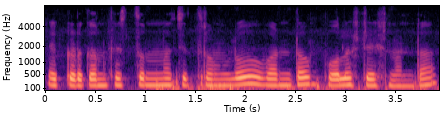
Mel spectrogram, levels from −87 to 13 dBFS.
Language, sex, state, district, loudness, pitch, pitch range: Telugu, female, Andhra Pradesh, Sri Satya Sai, -14 LUFS, 175 Hz, 170-185 Hz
